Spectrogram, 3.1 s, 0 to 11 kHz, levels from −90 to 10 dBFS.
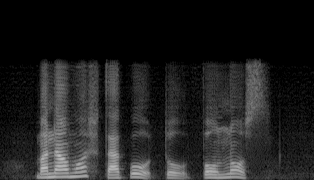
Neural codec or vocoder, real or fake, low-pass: codec, 16 kHz, 0.3 kbps, FocalCodec; fake; 7.2 kHz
